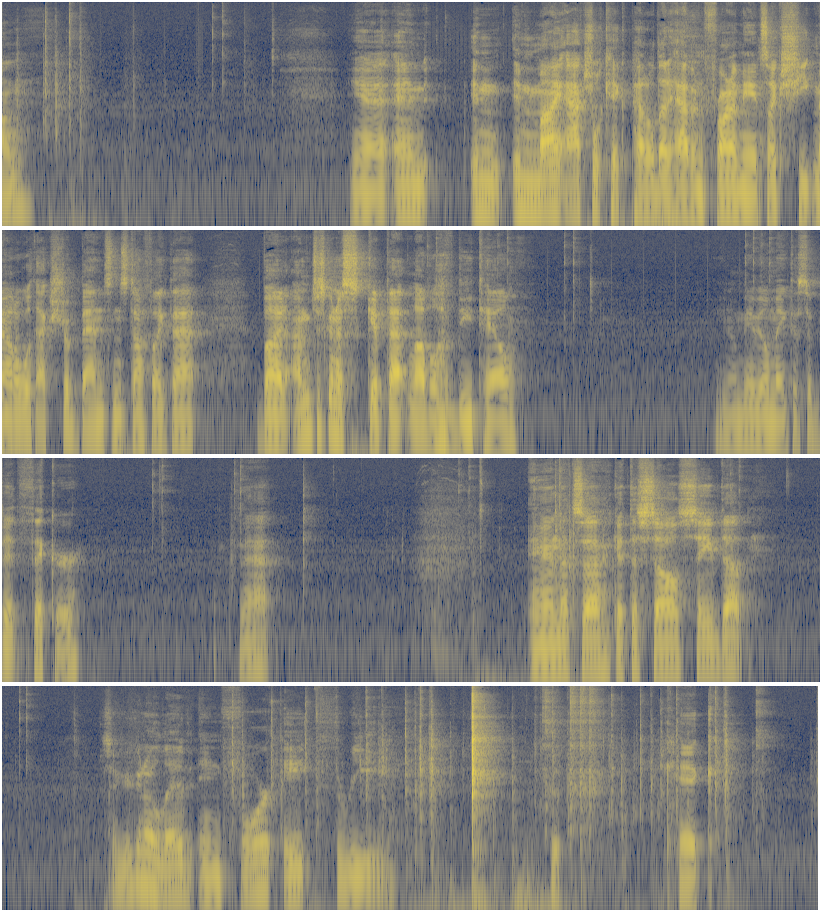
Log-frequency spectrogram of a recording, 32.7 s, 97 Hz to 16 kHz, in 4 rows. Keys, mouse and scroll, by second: 2.1 click, 3.1-3.6 scroll down 2, 3.7 middle click, 10.0-10.4 scroll down 1, 10.4-11.6 scroll up 3, 11.6 scroll down 1, 11.8-12.1 scroll up 2, 12.4 click, 13.1 click, 13.7 click, 15.6 click, 17.8 click, 18.6 click, 18.8-19.3 scroll down 1, 19.3-20.7 middle drag, 20.8 click, 23.6 click, 24.7 click.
